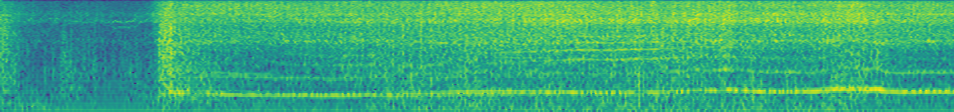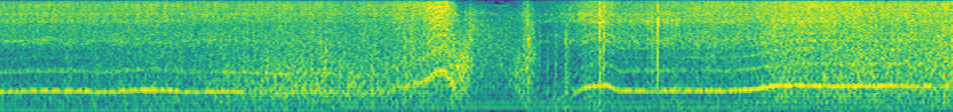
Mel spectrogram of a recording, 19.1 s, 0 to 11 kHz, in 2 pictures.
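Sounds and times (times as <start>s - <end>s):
drone motors and propellers whirring: 0.0s - 19.0s.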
